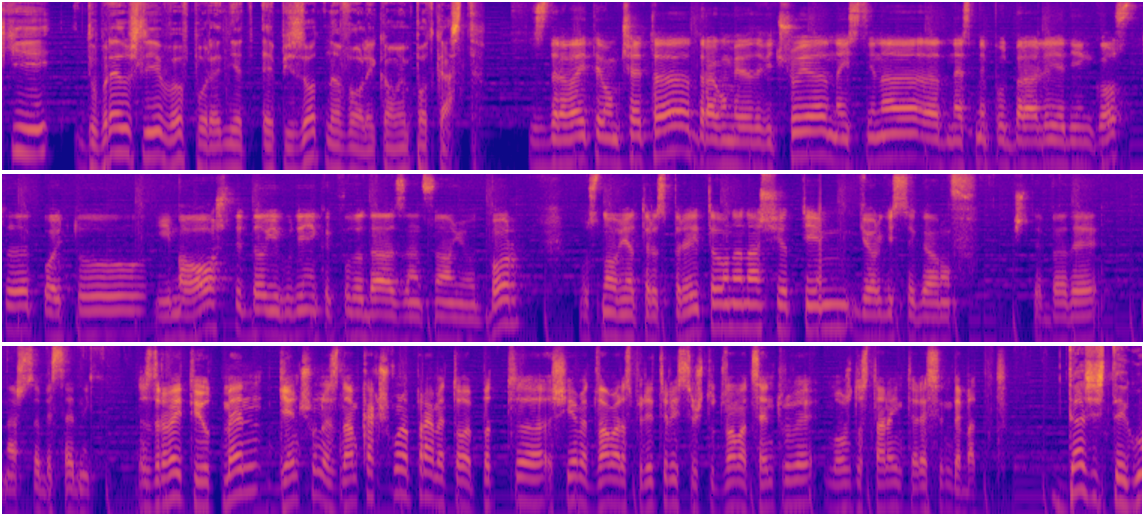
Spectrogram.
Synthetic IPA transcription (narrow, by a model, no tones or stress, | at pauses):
ki | d̪obɾɛd̪ʊʃlivəfpoɾɛd̪nijət̪ɛpizɔt̪nɐvɔlɛkɔmɛnpɔt̪kast̪ | zd̪ɾɐvɛjt̪ɛomt͡ʃɛt̪əd̪ɾaɡʊmiɾɛd̪ɐvit͡ʃujənɐist̪inəd̪nɛsmɛpod̪̚bɾaliɛd̪inɡɔst̪kɔjt̪oiməɔʃt̪ɛd̪ɤlˠɡʲiɡod̪inikɐkvɔd̪ɐd̪avəzɐnɐt̪sionalˠnijəod̪̚bɔɾ | osnɔvnijət̪ɾəspɾɛd̪it̪ɛlˠnɐnaʃijət̪ːimɡʲɔɾɡʲisɛɡanof | ʃt̪ɛbɤd̪ɛ | naʃsəbɛsɛd̪nik | zd̪ɾɐvɛjt̪ɛiot̪mɛnɡʲɛnt͡ʃʊnɛznamkakʃɛɡonɐpɾavimɛt̪ɔɛpɤt̪ʃɛɛmɛd̪vamɐɾɐspɾɛd̪it̪ɛlisɾɛʃt̪ud̪vamɐt̪sɛnt̪ɾovɛmɔʒɛd̪ɐst̪anɛint̪ɛɾɛsɛnd̪ɛbat̪ | d̪aʒɛʃt̪ɛɡo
